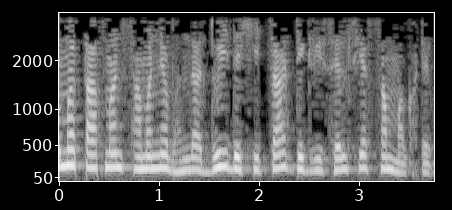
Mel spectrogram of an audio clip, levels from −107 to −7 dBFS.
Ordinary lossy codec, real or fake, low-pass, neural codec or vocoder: none; real; 3.6 kHz; none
